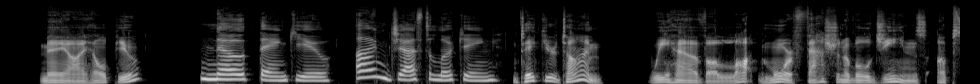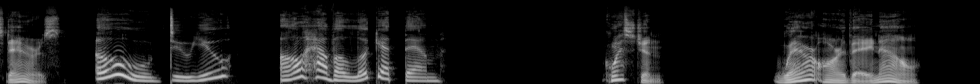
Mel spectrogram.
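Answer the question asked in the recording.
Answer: In a clothes shop (store)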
